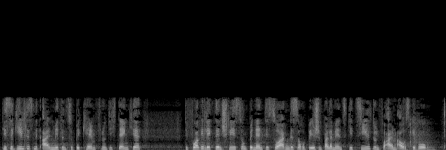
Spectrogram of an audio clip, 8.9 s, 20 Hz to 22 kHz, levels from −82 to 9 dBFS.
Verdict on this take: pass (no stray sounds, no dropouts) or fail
pass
